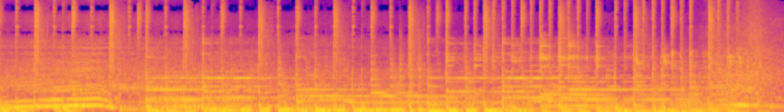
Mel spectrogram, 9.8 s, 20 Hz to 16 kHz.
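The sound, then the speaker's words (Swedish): A sports car drives off with squealing tyres and a loud, continuous engine roar whose tones shift as it revs hard throughout. No voices are heard. “I avsnitt 290 av Vi Bilägares podcast testar vi sportbilar. På med säkerhetsbältet, för nu kör vi.”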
